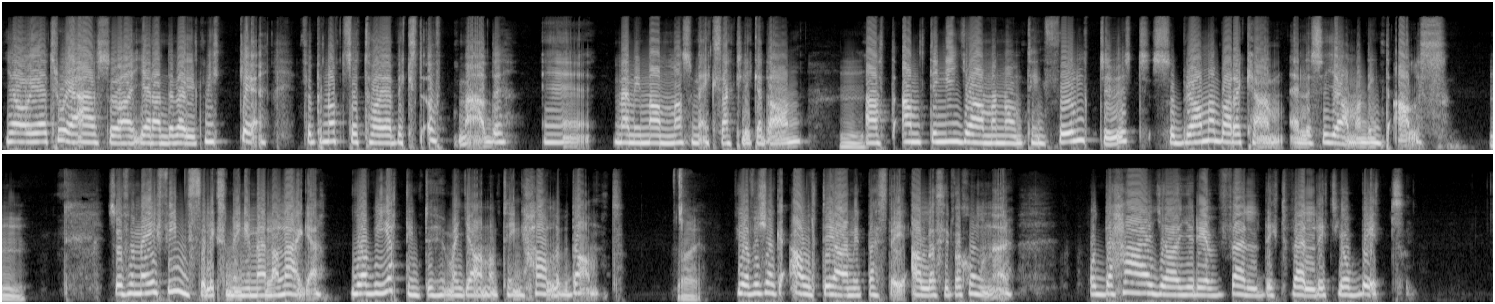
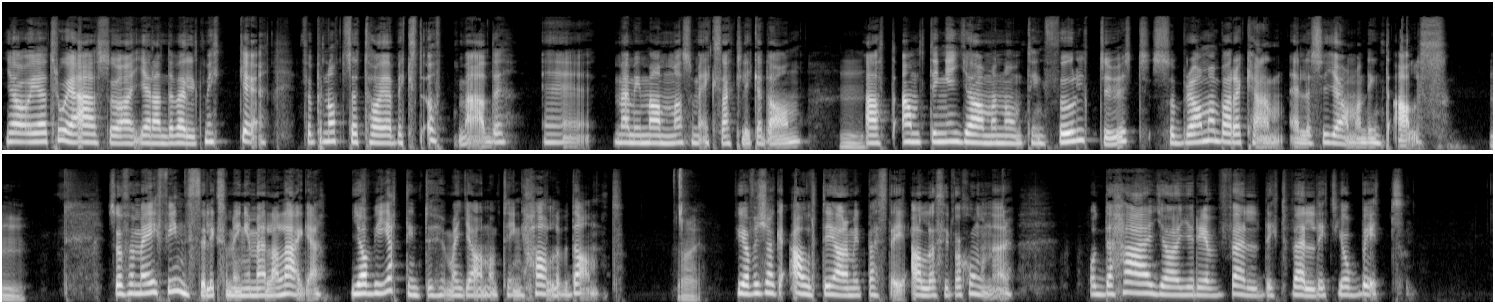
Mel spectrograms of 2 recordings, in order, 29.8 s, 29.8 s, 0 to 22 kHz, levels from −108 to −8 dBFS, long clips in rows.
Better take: second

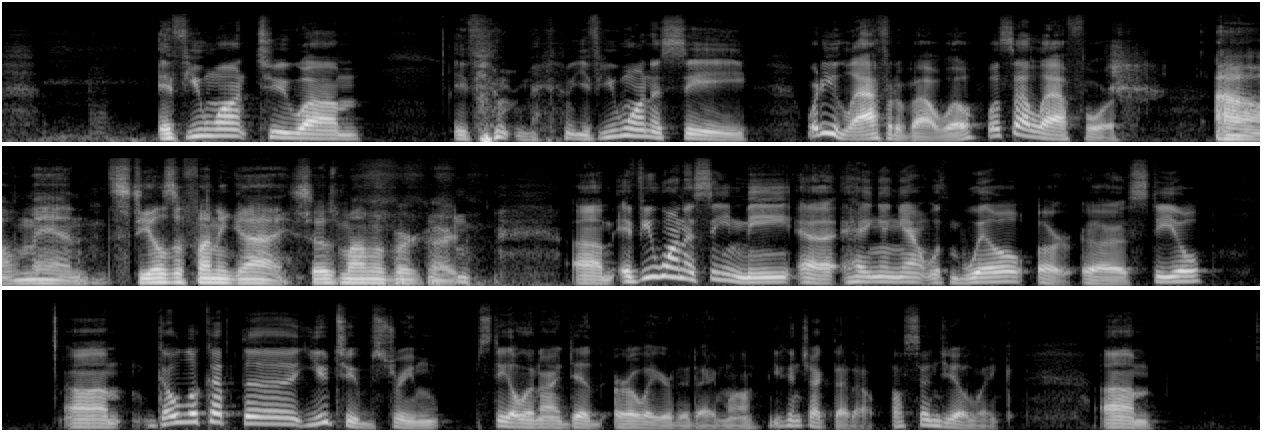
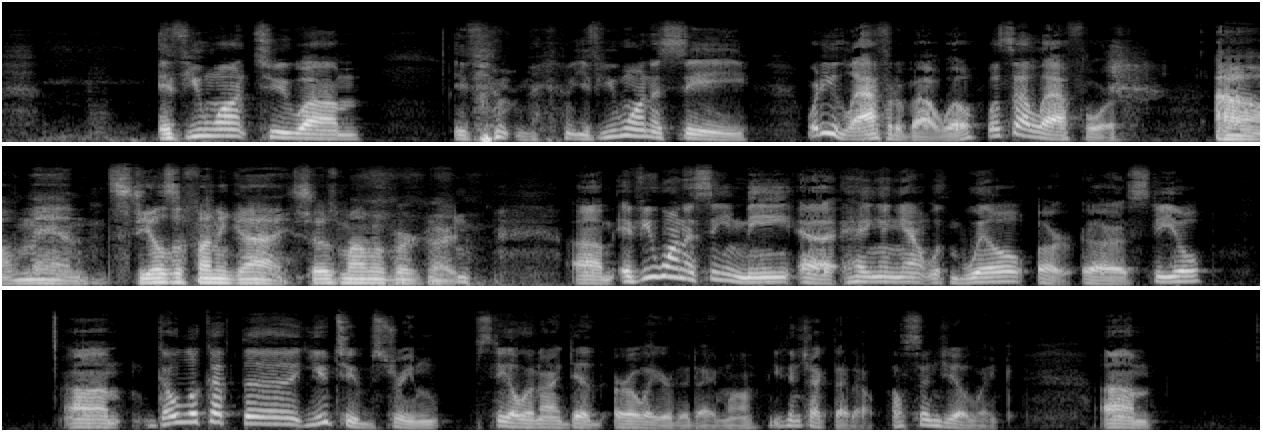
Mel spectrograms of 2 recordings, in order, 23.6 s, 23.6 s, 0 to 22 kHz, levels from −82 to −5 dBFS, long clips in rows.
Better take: first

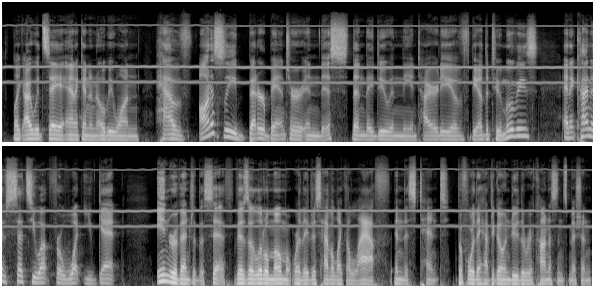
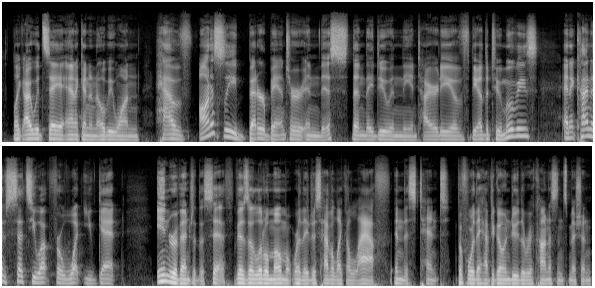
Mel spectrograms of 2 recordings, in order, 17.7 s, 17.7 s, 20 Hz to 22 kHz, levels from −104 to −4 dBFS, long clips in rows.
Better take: second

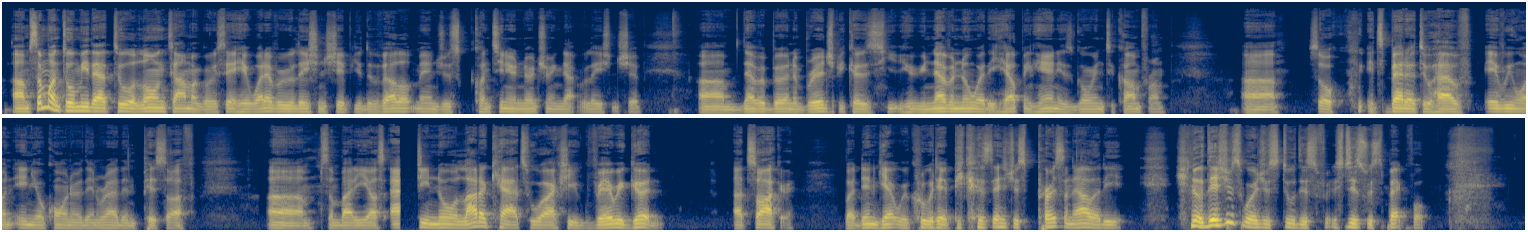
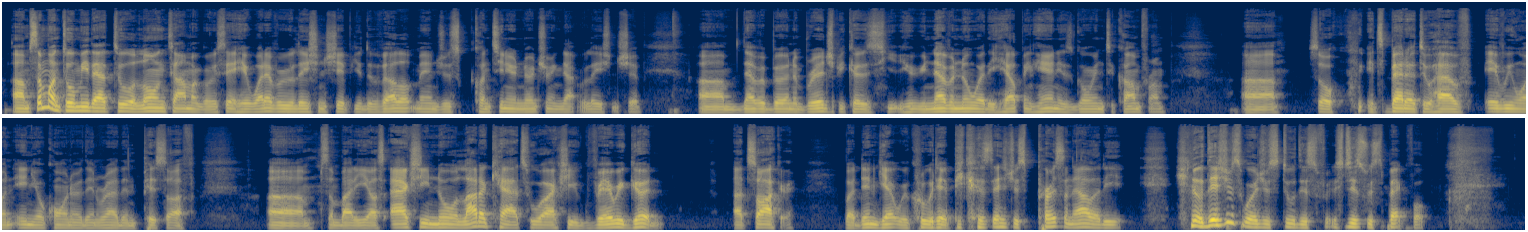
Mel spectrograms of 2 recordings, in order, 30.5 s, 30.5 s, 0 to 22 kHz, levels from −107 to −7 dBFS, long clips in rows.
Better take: second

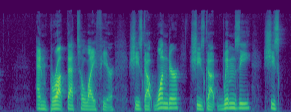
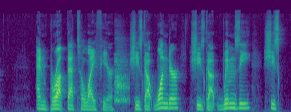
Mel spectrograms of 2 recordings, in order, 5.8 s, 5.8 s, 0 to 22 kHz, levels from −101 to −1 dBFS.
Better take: first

